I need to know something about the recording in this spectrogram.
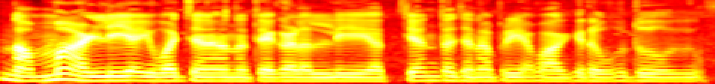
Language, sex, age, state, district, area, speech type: Kannada, male, 18-30, Karnataka, Chikkaballapur, rural, spontaneous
